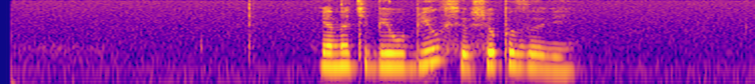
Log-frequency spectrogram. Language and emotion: Russian, neutral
